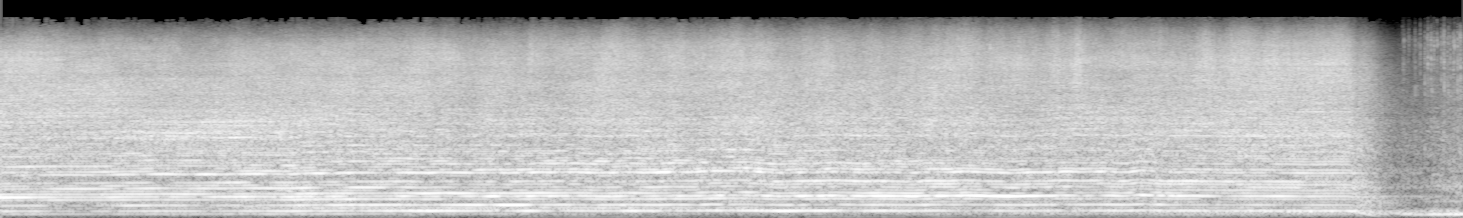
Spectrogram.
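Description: Mini modified pulling tractor's engine at full throttle, pulling a weight-transfer sled through its open exhaust stacks. It holds a steady, high-revving pitch, then cuts off suddenly near the end as the driver comes off the throttle at the end of the pull.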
